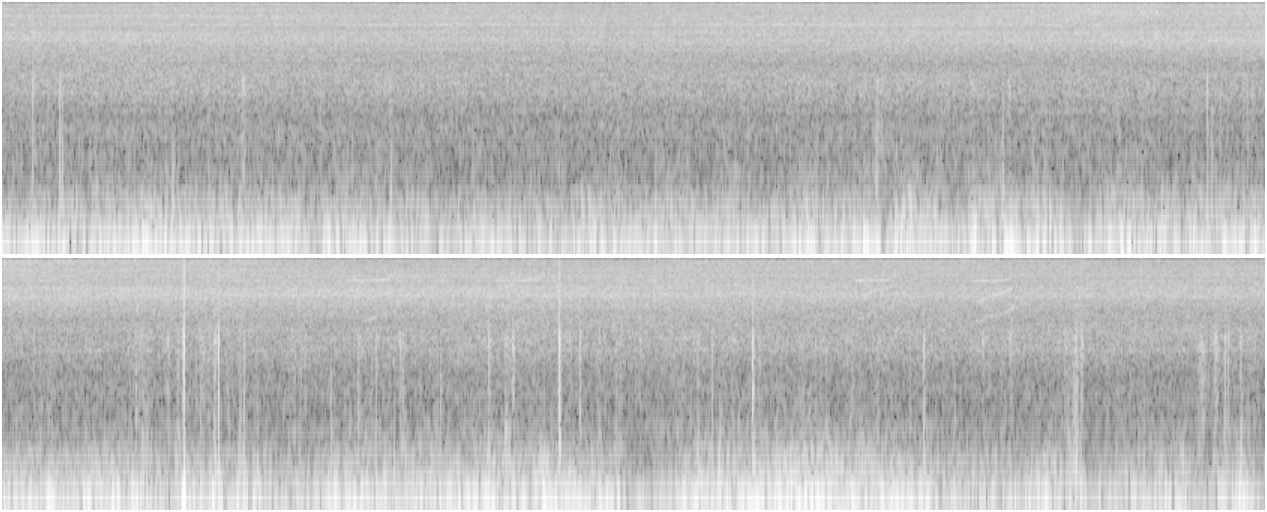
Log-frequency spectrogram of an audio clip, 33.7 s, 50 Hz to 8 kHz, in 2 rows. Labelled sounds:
21.5	22.1	killer whale, 5.0 to 5.8 kHz
28.1	28.8	killer whale, 4.1 to 5.6 kHz
29.7	30.4	killer whale, 1.5 to 5.3 kHz

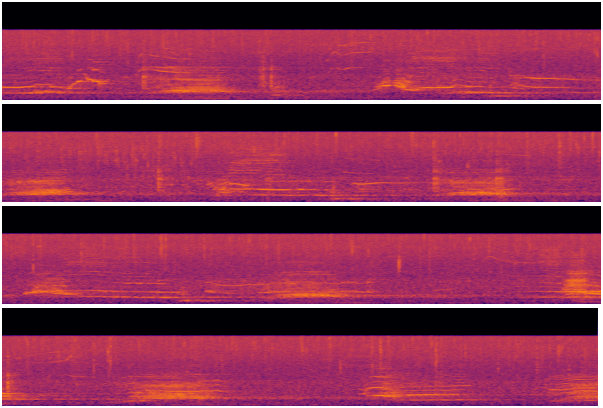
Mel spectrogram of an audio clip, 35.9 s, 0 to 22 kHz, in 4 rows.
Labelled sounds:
2.0	2.8	humpback whale, 1.1 to 3.0 kHz
5.0	5.6	humpback whale, 1.3 to 4.8 kHz
6.1	6.8	humpback whale, 2.0 to 3.5 kHz
7.8	8.7	humpback whale, 0.78 to 0.97 kHz
12.4	13.3	humpback whale, 1.1 to 3.2 kHz
14.1	14.4	humpback whale, 1.2 to 1.4 kHz
15.7	16.0	humpback whale, 0.78 to 0.88 kHz
16.7	16.9	humpback whale, 2.9 to 3.1 kHz
18.5	19.5	humpback whale, 1.2 to 2.5 kHz
19.8	20.1	humpback whale, 0.78 to 0.84 kHz
22.5	22.8	humpback whale, 1.2 to 1.6 kHz
25.2	26.8	humpback whale, 0.78 to 3.1 kHz
27.6	28.3	humpback whale, 1.2 to 4.3 kHz
29.0	29.4	humpback whale, 0.78 to 0.88 kHz
32.5	32.8	humpback whale, 1.2 to 1.4 kHz
35.1	35.4	humpback whale, 1.1 to 1.4 kHz

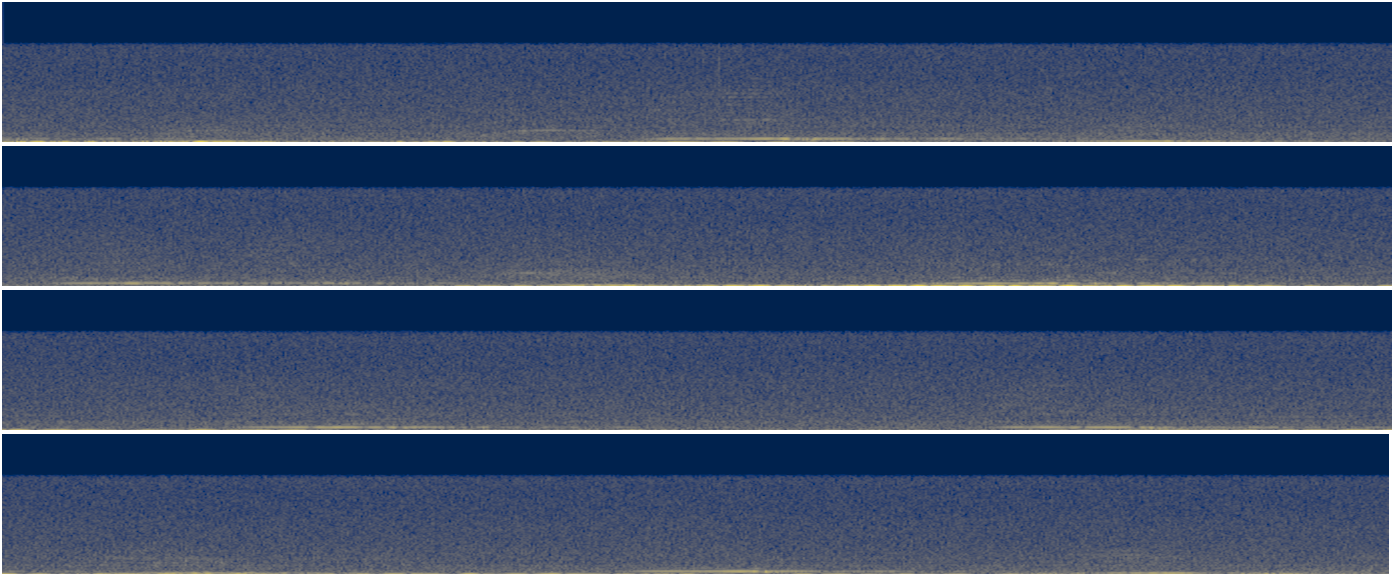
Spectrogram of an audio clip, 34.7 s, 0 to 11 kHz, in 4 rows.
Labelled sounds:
0.3	0.7	humpback whale, 0.86 to 0.99 kHz
3.1	3.5	humpback whale, 0.80 to 1.0 kHz
4.5	4.7	humpback whale, 1.7 to 1.8 kHz
11.8	12.2	humpback whale, 0.86 to 1.2 kHz
32.7	33.0	humpback whale, 1.3 to 1.6 kHz

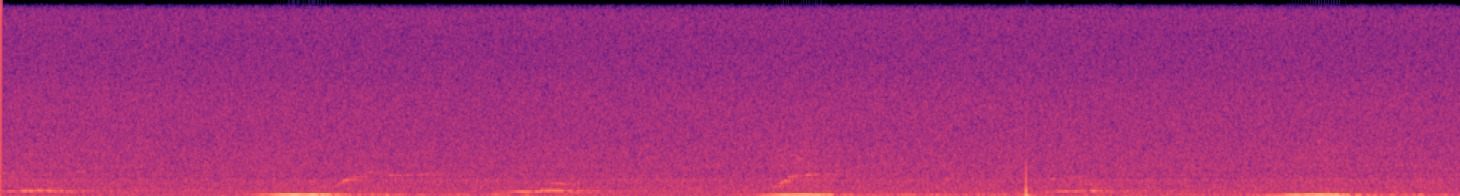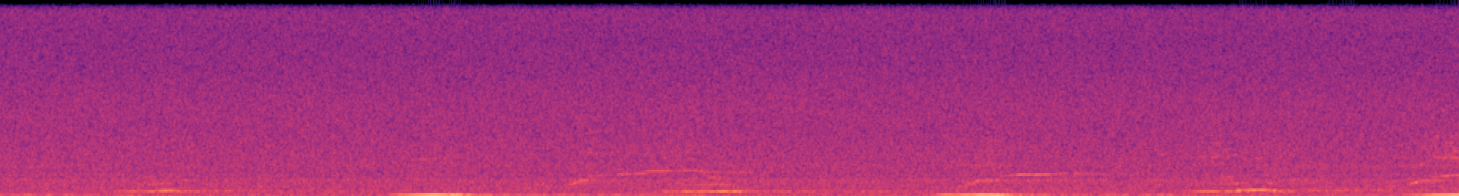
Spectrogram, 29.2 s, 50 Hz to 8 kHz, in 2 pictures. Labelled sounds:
20.8	21.3	humpback whale, 0.90 to 1.2 kHz
24.6	25.2	humpback whale, 0.86 to 1.0 kHz

